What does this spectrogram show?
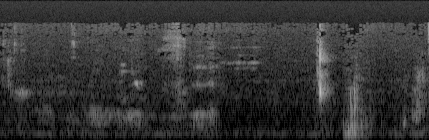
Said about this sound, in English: We sipped in tandem there. We did. Yeah. This is definitely not quite hitting the spot.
